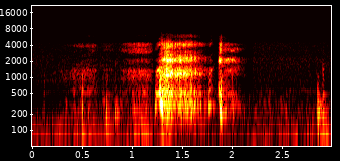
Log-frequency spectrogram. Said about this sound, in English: just loosen that little bit of phlegm there, it's all right. Just made me cough.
